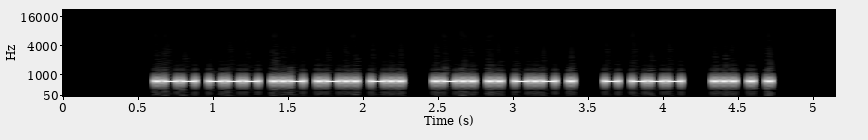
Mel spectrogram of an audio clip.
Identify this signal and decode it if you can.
Morse code, heard as a keyed tone, about 52 wpm, 700 Hz. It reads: WOULD LIKE TO SEE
